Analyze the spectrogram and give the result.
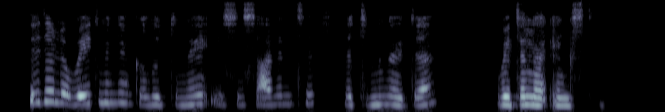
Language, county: Lithuanian, Vilnius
